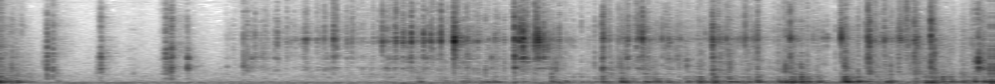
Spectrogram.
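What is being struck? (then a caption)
Bar of soap cut with a knife blade. A utility knife blade cuts and scrapes small cubes off the scored surface of a solid, rectangular, hand-sized green bar of dry soap held in one hand, with flakes falling off. Rapid, irregular, dry crunches and scratchy clicks sound with a bright, crisp edge and almost no low end, each snap dying away instantly.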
